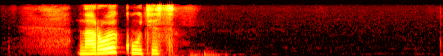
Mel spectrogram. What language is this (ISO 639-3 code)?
rus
